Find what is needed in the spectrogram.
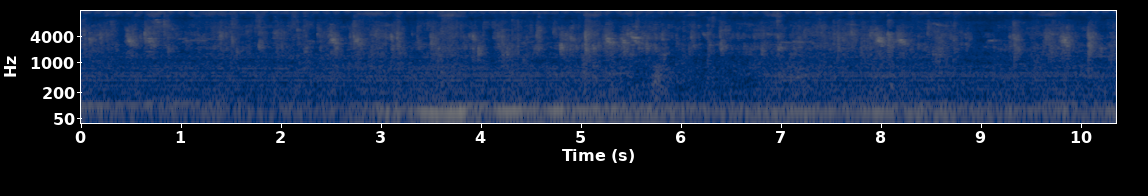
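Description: French bulldog puppies eating dry kibble from a bowl: irregular small crunches and clicks of chewing, with a low rumble underneath.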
